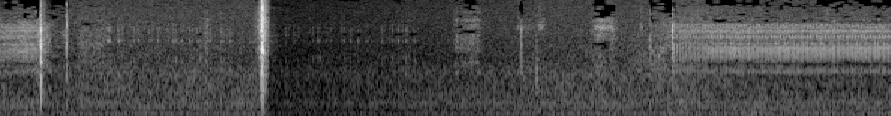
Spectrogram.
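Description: Indoor room tone, a steady low hum and hiss, broken by a few sharp clicks of the camera being handled. The loudest click comes just over a second in, after which the background briefly drops away before returning.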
